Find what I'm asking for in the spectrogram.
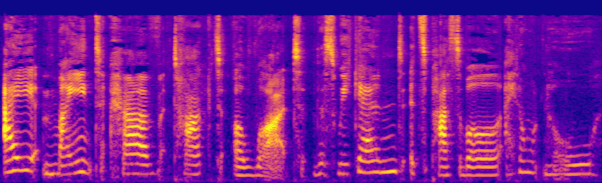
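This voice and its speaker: Hosting a live stamping stream from her home craft office, a woman with a Minnesotan accent chats and rambles, laughing often, her voice tired and starting to go. It's mid-range and slow, with vocal fry and a sharp tone.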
